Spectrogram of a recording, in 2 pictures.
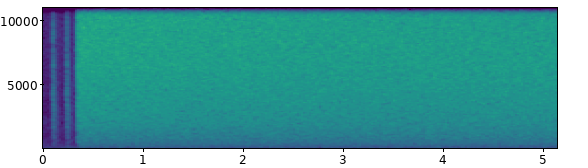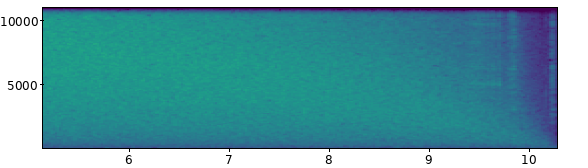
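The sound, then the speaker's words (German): Loud, steady white noise hiss alone, fed through a low-pass filter whose cutoff is swept down from the top of the audible range, changing little at first. “Das mache ich jetzt mal, indem ich von 20.000 Hertz an abschneide und zu 0 Hertz runtergehe. Und halt eben eine White Noise hab und dann immer weniger von den oberen Frequenzen höre.”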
